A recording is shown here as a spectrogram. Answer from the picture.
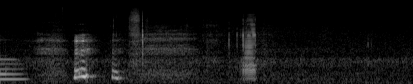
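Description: Brief vocal sounds close to the microphone: a hummed note trailing off just after the start, then a few short breathy noises and one last short sound about two and a half seconds in.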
